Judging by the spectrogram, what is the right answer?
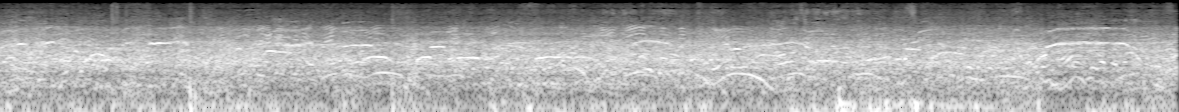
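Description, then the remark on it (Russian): A panicked concert crowd in a hall in Manchester after a terrorist bomb explosion, people trying to leave the hall, makes a loud, continuous roar of overlapping shouts and frantic voices, with high-pitched screams repeatedly rising above the din throughout. “Значит, и вот вам звуки зала после взрыва.”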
